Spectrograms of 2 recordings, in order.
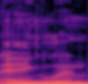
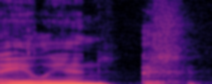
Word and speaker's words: Angland: so jellen yeah so his name is John angland by the way not John alien John angling uh uh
